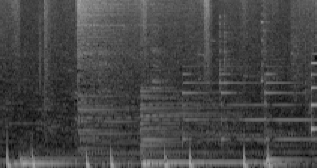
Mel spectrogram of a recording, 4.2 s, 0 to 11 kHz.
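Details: A slow, quiet heartbeat sound effect of soft, deep paired thumps, about 57 beats a minute, under calm piano relaxation music meant for sleep and meditation.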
